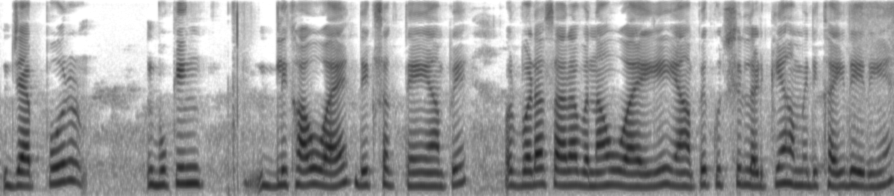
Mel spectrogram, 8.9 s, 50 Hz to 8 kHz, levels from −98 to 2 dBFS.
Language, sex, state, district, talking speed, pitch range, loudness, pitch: Hindi, male, Rajasthan, Jaipur, 175 wpm, 205-230 Hz, -18 LUFS, 220 Hz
